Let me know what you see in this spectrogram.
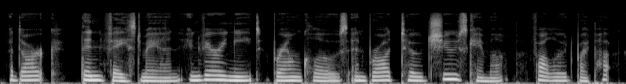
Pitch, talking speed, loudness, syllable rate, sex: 180 Hz, 180 wpm, -17 LUFS, 4.3 syllables/s, female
